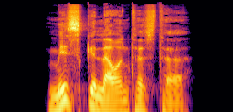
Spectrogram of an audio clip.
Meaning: inflection of missgelaunt: 1. strong/mixed nominative/accusative feminine singular superlative degree 2. strong nominative/accusative plural superlative degree
- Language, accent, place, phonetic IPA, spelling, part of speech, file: German, Germany, Berlin, [ˈmɪsɡəˌlaʊ̯ntəstə], missgelaunteste, adjective, De-missgelaunteste.ogg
